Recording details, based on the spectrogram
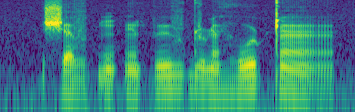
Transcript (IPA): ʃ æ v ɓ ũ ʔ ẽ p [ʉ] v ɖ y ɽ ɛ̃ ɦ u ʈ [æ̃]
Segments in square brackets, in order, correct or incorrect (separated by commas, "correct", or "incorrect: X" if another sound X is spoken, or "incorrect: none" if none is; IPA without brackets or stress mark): correct, correct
